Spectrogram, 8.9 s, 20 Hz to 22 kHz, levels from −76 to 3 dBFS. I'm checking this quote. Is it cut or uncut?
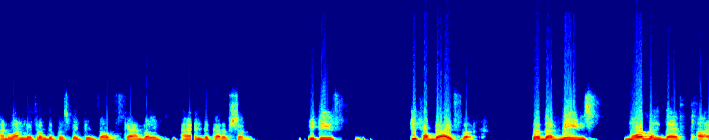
uncut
